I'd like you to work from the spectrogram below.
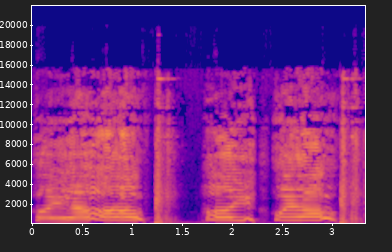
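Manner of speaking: loud, high staccato fake moans; hammed-up moans, as if being jolted; mock moaning. Imitating the neighbor heard through the wall, exaggerated moaning. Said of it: "she's moaning the whole way".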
